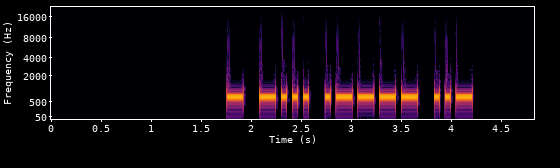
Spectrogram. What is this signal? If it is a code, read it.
Morse code, heard as a keyed tone, about 22 wpm, 700 Hz. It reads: TB1U
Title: DXCC-100 Call Signs - 4 Characters - Repeated 2x - 22wpm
